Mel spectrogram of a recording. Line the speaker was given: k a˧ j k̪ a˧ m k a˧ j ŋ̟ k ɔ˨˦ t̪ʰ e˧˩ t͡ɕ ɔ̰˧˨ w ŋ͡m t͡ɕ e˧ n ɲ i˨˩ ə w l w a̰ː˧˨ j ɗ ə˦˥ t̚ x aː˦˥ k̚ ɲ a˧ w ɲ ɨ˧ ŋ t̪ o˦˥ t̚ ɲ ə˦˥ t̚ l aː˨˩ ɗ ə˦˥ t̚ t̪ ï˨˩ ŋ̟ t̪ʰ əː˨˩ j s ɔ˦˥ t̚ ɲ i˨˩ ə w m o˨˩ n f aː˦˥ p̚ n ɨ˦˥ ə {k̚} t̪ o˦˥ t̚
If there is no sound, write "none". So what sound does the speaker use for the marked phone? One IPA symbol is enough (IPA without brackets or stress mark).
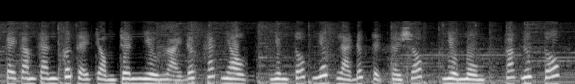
k̚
